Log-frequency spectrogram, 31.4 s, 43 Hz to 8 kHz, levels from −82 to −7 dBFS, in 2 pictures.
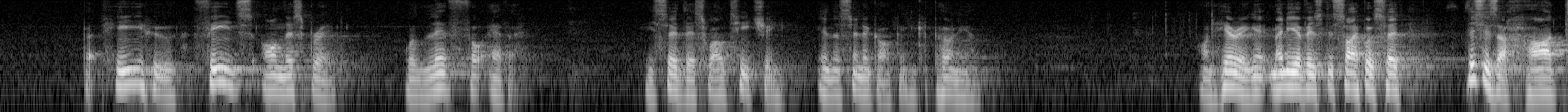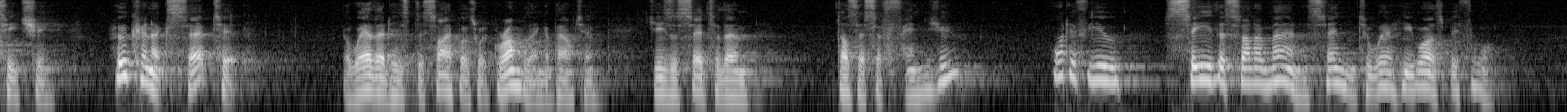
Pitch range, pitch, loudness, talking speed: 100-155 Hz, 125 Hz, -25 LUFS, 130 wpm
